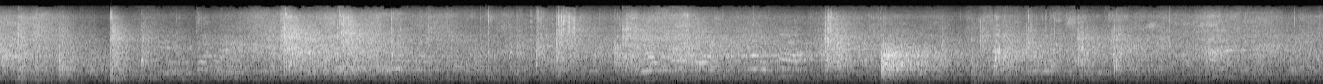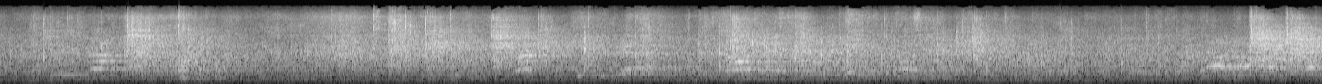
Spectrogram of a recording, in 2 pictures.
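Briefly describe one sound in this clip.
Players shout to one another across an echoing rink.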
